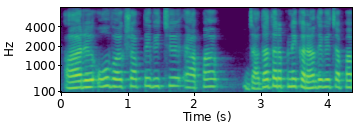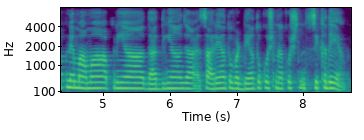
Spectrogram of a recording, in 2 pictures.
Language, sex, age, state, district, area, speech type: Punjabi, female, 30-45, Punjab, Tarn Taran, urban, spontaneous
